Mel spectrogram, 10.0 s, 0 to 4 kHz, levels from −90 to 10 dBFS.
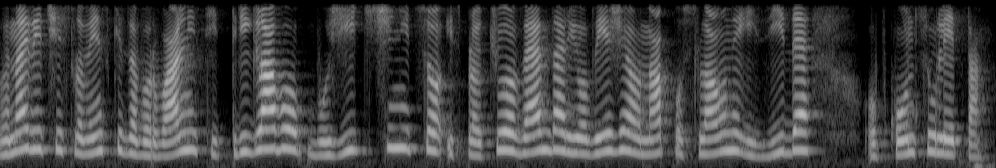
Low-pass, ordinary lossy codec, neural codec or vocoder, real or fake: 3.6 kHz; none; none; real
